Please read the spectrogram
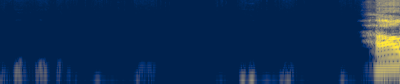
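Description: A pause in a man's narration: near silence broken by a few faint, short, low puffs of breath on the microphone. Speech resumes near the end.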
